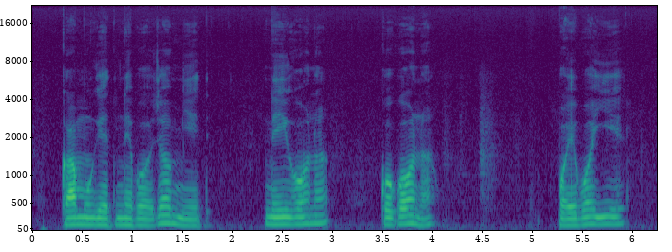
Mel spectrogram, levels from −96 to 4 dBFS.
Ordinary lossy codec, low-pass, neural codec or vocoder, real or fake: none; none; none; real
